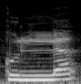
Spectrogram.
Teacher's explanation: لام کو لمبا نہیں کرنا، لام پہ رکنا بھی نہیں ہے.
